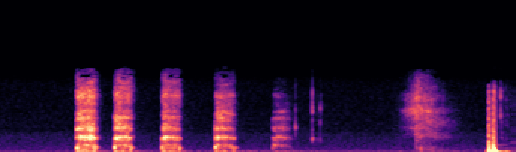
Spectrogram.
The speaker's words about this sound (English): I can talk about it while you're coughing.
